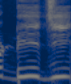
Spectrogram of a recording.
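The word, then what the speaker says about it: dodge: उसको लेजर ठीक है तो नियम क्या था कि डी जी के बाद ई आई या वाई आता है तब डी साइलेंट रहता है और केवल ज का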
